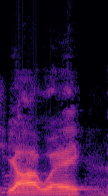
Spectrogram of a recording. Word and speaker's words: Yahweh: Scholars are divided on how we should pronounce that. Hebrew became a dead language, so we lost the exact pronunciation of YHWH. Most scholars think it's Yahweh. A lot of rabbis think it's what is it? I forgot. Yaba. You know, there's about three different ways that it's pronounced. Most say Yahweh.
